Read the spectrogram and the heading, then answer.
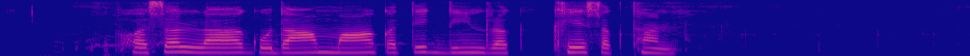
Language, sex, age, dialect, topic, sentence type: Chhattisgarhi, female, 18-24, Northern/Bhandar, agriculture, question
